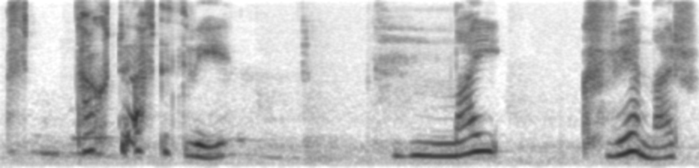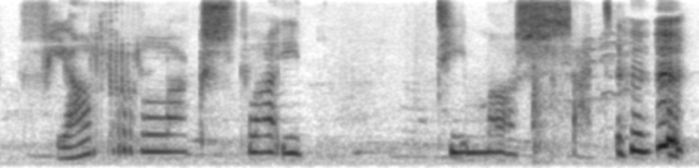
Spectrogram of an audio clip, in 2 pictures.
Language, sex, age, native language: Icelandic, female, 12, Icelandic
